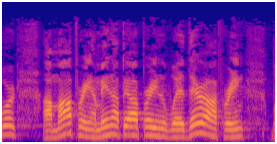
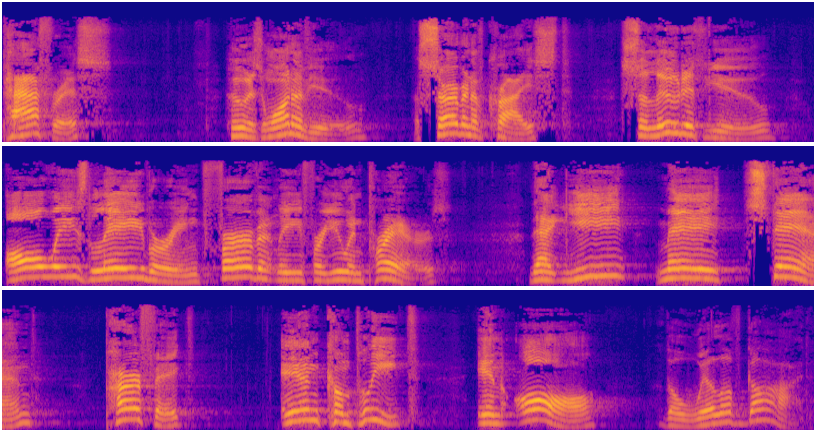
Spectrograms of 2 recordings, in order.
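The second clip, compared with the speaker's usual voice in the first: very slow, deliberate, raised reading voice; 5 dB louder than usual. Reading a scripture verse aloud for listeners following along, very slow reading. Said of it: "so I'll read it very slow".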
